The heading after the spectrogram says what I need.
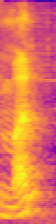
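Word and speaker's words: Manne: Si dice Kate Mann, Sí. qué ironía del destino, weón, que una filósofa feminista se pronuncie ese apellido.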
